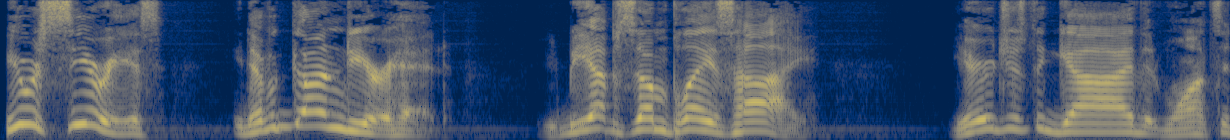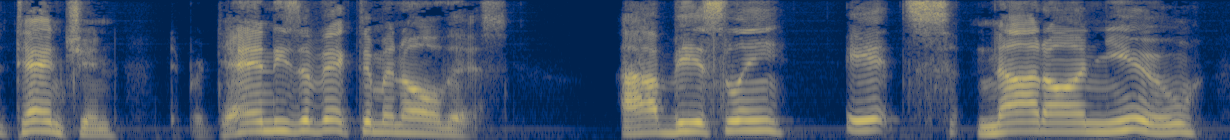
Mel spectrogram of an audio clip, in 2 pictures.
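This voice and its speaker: A man reading the part of a cold male federal agent who talks in a smooth, condescending, taunting way. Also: high voice, big pitch swings, moderate pace, a bit bright, dry recording, studio quality, voice pushed up, full character voice.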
